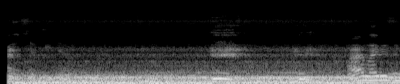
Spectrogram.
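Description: Steady low machine rumble with a constant hum from a reverse-bungee slingshot ride as the seat capsule is held before launch. A man's voice starts speaking near the end.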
